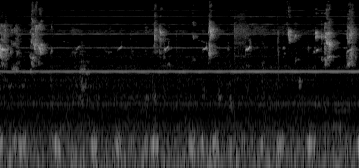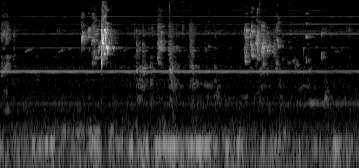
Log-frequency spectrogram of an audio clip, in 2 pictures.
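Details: Lovebirds in a cage-beside-cage pairing setup; a long run of scattered sharp, high chirps and squeaky twitters, denser and louder around the middle and later, with a faint low hum and soft rustling.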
